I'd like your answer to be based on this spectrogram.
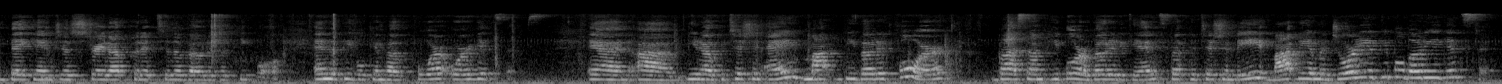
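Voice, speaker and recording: A woman's voice: fairly high pitch, a little hiss or hum. A woman giving public comment at a council meeting in a casual, conversational way. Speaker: citizen speaker. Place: council chamber. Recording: echoey room, far mic.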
